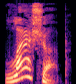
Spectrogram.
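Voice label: "lash-up", British English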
